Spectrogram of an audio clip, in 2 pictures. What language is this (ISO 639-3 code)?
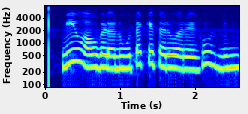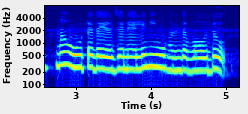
kan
